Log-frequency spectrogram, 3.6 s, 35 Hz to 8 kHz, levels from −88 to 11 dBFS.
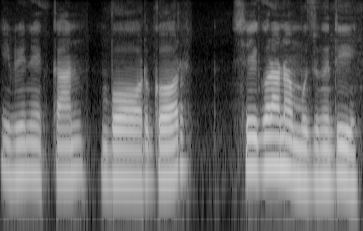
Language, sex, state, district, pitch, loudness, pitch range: Chakma, male, Tripura, West Tripura, 130 Hz, -17 LUFS, 125-140 Hz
